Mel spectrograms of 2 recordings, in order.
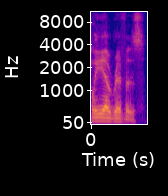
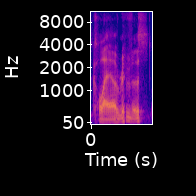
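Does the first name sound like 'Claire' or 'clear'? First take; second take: clear; Claire. First: The first name rhymes with 'near'. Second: The first name rhymes with 'air'. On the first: "She's called Clear Rivers" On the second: "occasionally pronounced as Claire Rivers"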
